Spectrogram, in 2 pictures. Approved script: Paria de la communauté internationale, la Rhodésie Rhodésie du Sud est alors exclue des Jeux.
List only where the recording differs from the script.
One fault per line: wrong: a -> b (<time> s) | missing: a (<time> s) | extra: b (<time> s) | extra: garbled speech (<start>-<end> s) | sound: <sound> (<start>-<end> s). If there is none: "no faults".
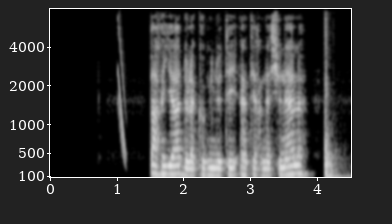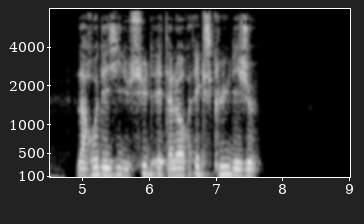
sound: chirp (1.0-1.2 s)
sound: thud (4.1-4.8 s)
missing: Rhodésie (5.6 s)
